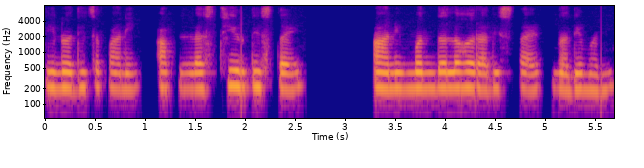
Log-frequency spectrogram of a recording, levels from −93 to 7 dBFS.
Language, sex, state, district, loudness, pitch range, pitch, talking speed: Marathi, female, Maharashtra, Dhule, -22 LUFS, 200-210 Hz, 205 Hz, 125 wpm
